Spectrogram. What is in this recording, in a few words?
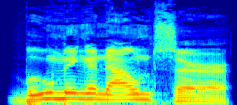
booming announcer booming voice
